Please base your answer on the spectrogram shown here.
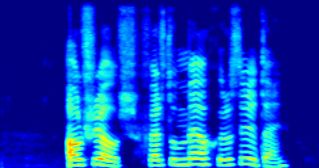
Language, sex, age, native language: Icelandic, male, 12, Icelandic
